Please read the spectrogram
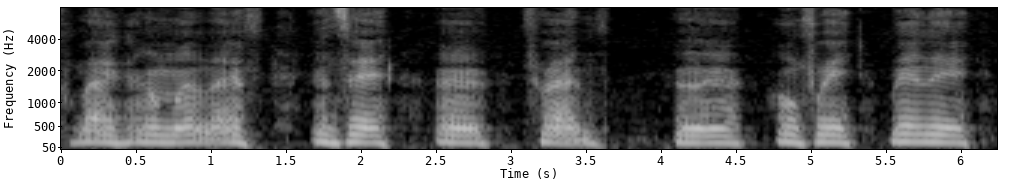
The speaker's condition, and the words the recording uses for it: ALS (motor neuron disease). It's already nearly robbed him of his ability to walk and his ability to speak.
